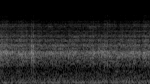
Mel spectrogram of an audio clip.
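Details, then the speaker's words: 1948 Hoffman radio-TV tube set, TV IF section with tubes pulled; steady rough static with irregular crackle, suspected silver mica capacitor disease in the TV IF. "I have a feeling we have silver my cadiz disease in the TVI f to hear the crackling"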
